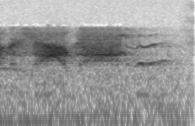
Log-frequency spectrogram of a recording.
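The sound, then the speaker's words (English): A woman screams for help in a long, strained cry that trails off into a shorter wavering wail, sounding muffled and tinny, captured by a home doorbell camera; the cries appear to come from a white car speeding down the street. “Blood-curdling screams ring out.”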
